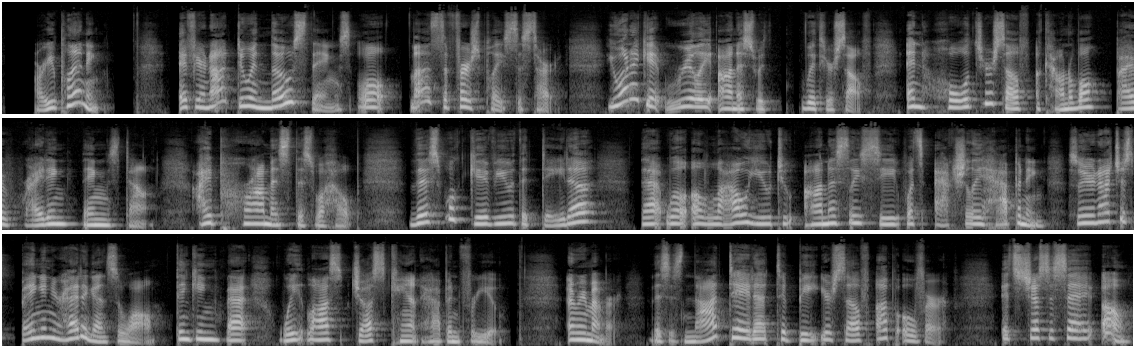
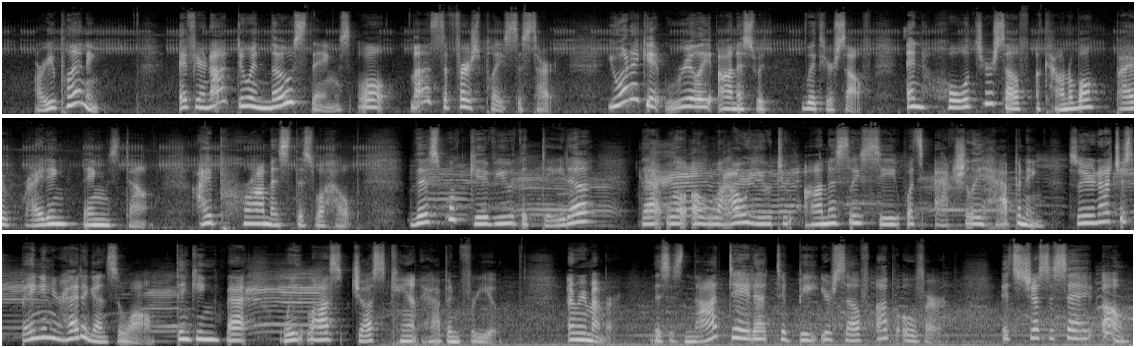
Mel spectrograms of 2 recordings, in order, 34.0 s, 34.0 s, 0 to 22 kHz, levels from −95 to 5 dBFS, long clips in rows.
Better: first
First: none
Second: animal sounds; noticeable; throughout; 15 dB below the speech

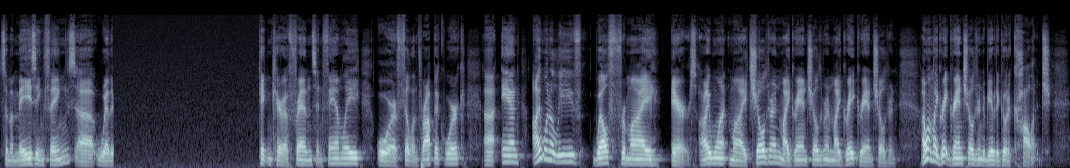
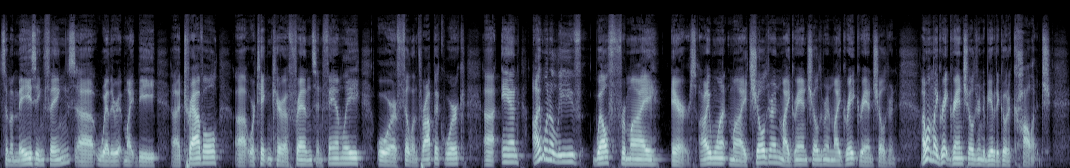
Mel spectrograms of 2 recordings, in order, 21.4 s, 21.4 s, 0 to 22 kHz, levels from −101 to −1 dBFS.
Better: second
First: audio cutting out; at 2.5 s for 3 s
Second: none

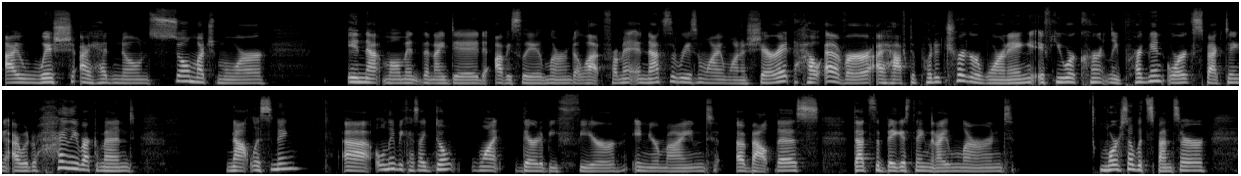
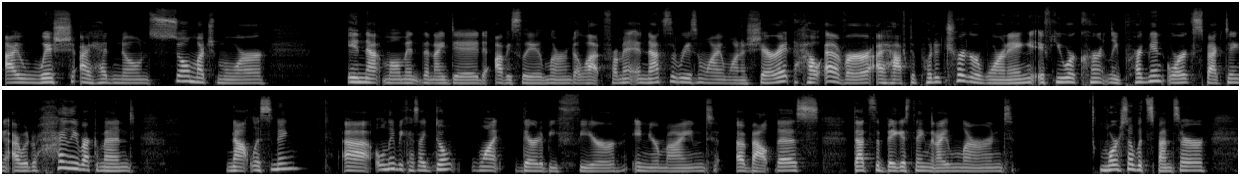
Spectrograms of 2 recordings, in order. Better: neither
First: none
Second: none

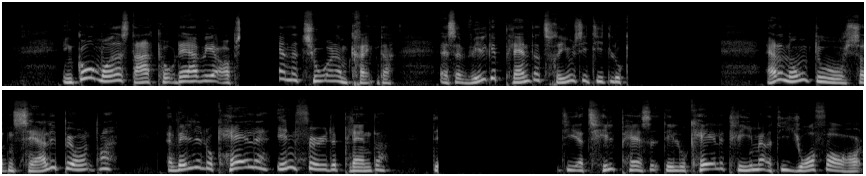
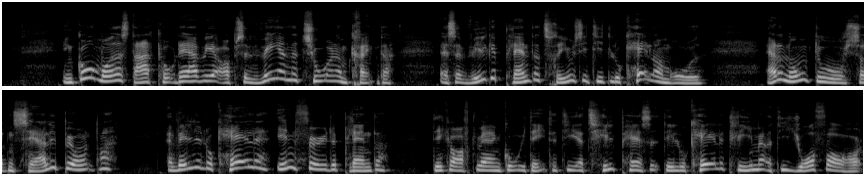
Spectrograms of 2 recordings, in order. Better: second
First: audio cutting out; at 2.5 s, at 6.5 s for 1 s and at 13 s for 1 s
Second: none

